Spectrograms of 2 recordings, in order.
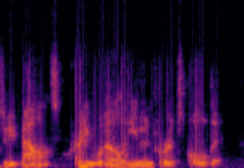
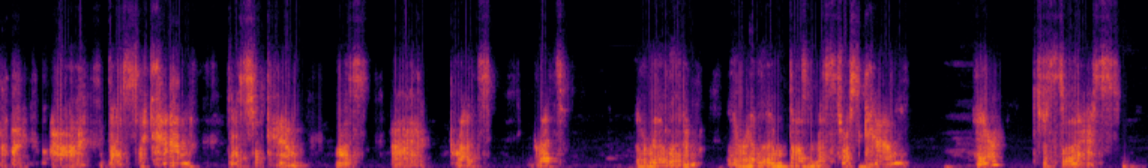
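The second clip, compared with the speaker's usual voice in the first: high, very slow, drawn-out goblin voice; 5 semitones higher than usual. Narrating a voice the players hear at a spot, in a goblin voice. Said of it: "that sounds like goblins".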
